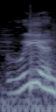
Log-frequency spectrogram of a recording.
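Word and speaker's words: Lin: stay by your side my name lean is spelled l i n in French lean means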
